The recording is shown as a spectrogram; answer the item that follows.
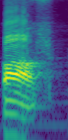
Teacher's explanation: قاف زبان کی جڑ تالو کے نرم حصے سے ملائیں گے، یعنی جو اوپر والے تالو ہیں اس کے نرم حصے سے ملائیں گے، سخت سے نہیں نرم سے.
